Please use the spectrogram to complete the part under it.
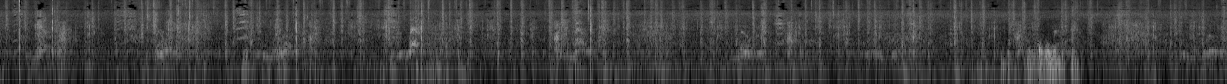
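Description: Hooves beat faster on sandy ground as horses trot.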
